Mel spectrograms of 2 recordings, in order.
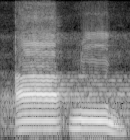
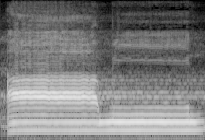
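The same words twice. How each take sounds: First: The first vowel is long, the second short. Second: Both the first and second vowels are long. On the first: It means asking for protection and security. The speaker calls it wrong. "huruf alifnya itu panjang dan mimnya itu pendek" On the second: It means asking God to grant the prayer. The speaker calls it right. "alifnya panjang, mimnya panjang, ini baru benar"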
